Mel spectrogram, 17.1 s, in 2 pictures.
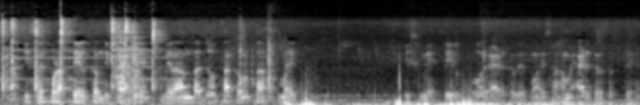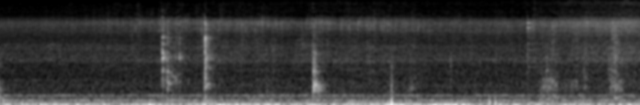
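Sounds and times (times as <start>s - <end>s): steady low hum: 0.0s - 17.0s
vegetables sizzling in oil: 9.4s - 17.0s.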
